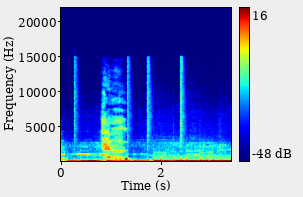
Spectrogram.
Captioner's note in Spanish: llora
